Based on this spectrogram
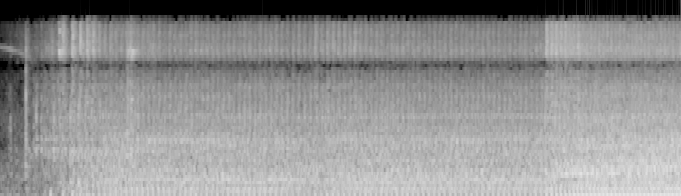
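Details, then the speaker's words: Vintage Toro mower after the loose blade bolt on the crankshaft was tightened: starts quickly and settles into a smooth, even drone with no knock or clatter, throttle picking up cleanly; the knock was the loose blade. ">> No more knocking. No more knocking, guys. So, that's all that it was."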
